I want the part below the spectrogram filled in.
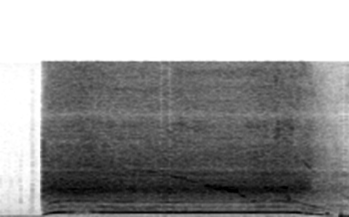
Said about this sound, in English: I tried a different grinder which had a short wheel as well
